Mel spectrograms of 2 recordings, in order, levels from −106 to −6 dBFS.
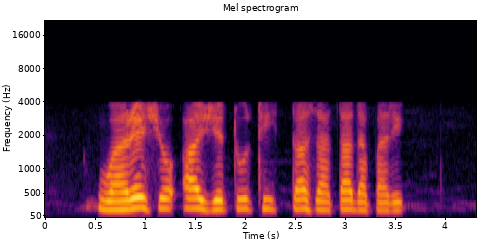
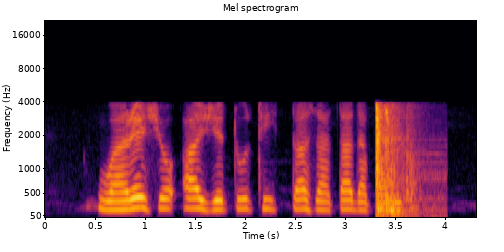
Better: first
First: none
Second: background sound (Mechanisms); 3 dB above the speech

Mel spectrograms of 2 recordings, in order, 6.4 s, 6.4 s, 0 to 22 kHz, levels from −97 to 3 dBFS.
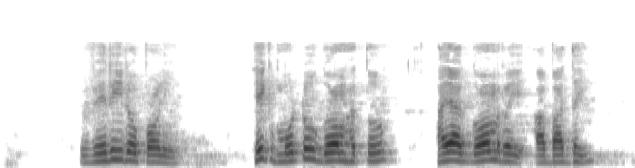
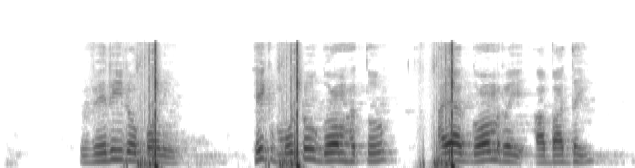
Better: first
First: none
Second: background sound (Scissors); 1 dB above the speech

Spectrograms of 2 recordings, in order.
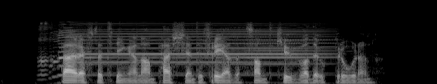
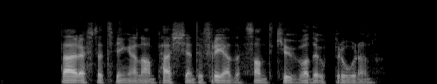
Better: second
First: background sound (Harmonica); 7 dB below the speech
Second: none

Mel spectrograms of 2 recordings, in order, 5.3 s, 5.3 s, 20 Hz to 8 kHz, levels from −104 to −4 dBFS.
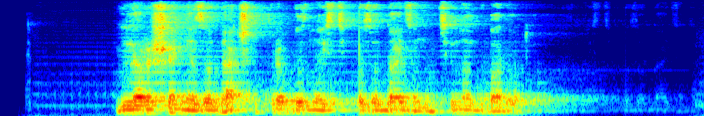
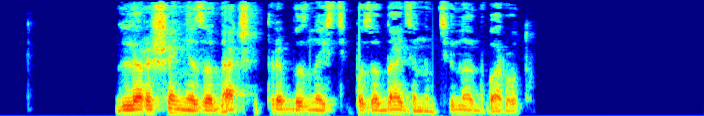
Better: second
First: noise reduction (neural separator model SepFormer DNS4)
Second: none

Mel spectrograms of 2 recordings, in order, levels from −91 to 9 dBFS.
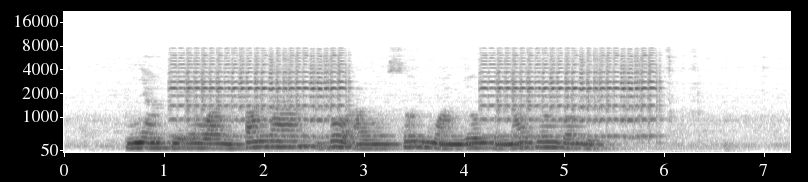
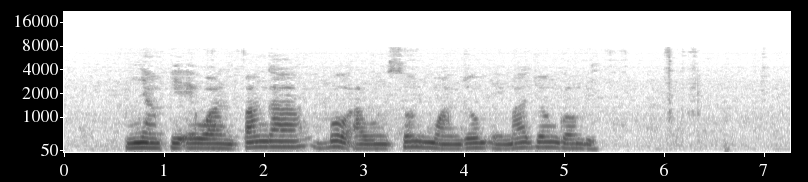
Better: second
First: background sound (Bowed string instrument); 11 dB below the speech // room echo; dies away in 0.5 s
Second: none

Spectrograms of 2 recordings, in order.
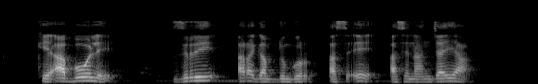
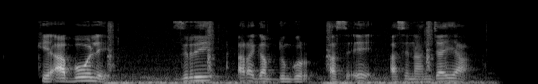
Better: first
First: none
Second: background sound (Clock); 8 dB below the speech

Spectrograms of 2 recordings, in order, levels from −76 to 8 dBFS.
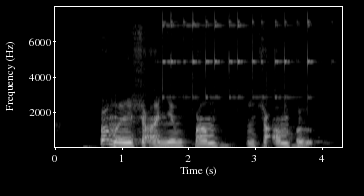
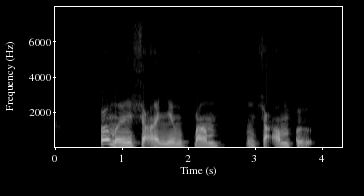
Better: second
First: noise reduction (classical method WPE with log-MMSE)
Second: none

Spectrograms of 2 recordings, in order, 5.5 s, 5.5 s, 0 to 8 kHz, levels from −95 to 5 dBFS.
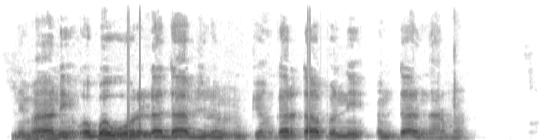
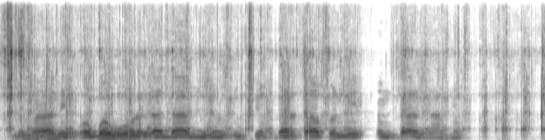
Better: first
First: none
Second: noise reduction (neural mask model RNNoise)

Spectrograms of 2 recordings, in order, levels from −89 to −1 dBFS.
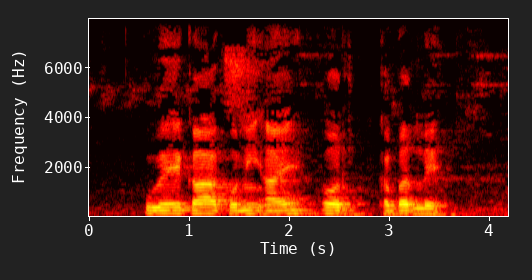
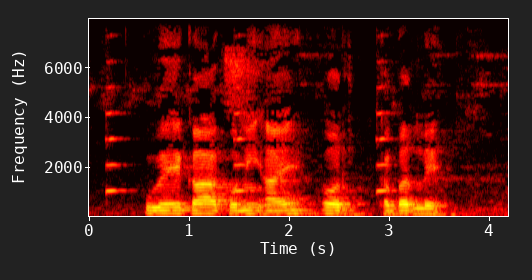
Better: first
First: none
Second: background sound (Bowed string instrument); 17 dB below the speech

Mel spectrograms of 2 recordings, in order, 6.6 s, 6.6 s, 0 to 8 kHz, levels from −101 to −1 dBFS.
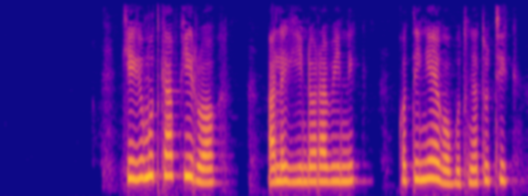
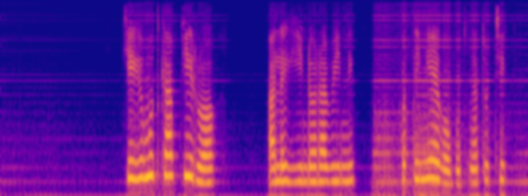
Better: first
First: none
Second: noise reduction (neural separator model SepFormer DNS4)

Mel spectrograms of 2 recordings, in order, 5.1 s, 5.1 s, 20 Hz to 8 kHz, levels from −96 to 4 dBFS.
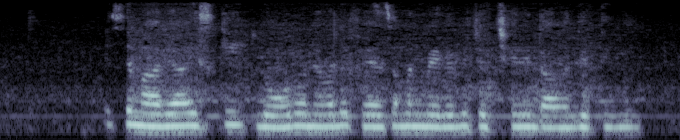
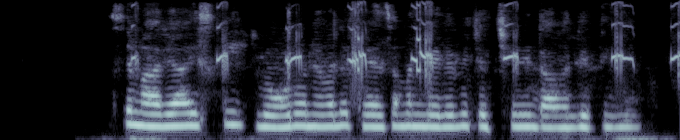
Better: first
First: none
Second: noise reduction (neural mask model Resemble Enhance denoiser)

